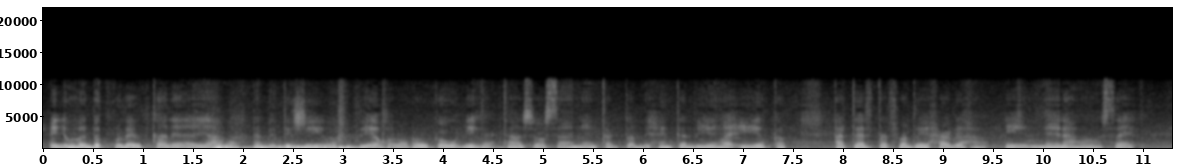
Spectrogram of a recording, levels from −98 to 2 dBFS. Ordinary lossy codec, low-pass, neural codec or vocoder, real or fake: none; 10.8 kHz; codec, 24 kHz, 0.9 kbps, WavTokenizer, medium music audio release; fake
